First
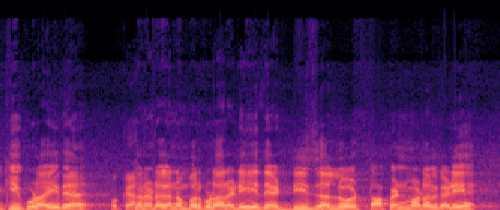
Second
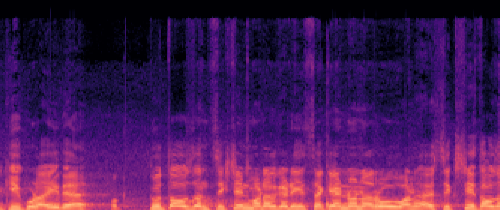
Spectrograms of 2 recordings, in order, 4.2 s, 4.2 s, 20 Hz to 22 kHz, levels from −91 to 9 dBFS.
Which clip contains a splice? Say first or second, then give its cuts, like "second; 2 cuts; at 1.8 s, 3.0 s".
second; 1 cut; at 1.0 s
